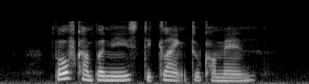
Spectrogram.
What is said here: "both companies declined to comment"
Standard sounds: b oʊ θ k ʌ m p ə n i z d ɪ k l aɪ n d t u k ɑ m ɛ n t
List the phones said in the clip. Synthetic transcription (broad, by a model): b oʊ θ k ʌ m p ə n i s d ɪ k l aɪ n t u k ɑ m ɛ n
